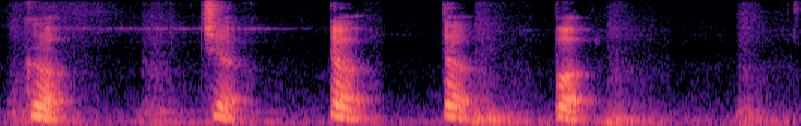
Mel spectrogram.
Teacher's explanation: ಕಡಿಮೆ ಉಸಿರಿನಿಂದ ಉಚ್ಚರಿಸಲಾಗುವ ವ್ಯಂಜನಗಳು ಅಲ್ಪ ಪ್ರಾಣಗಳು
